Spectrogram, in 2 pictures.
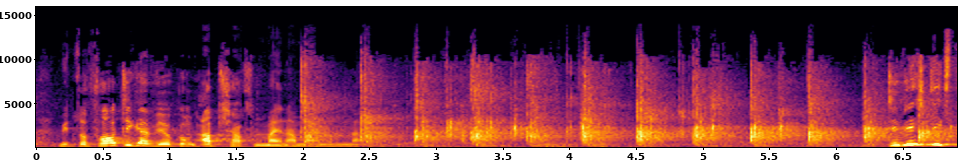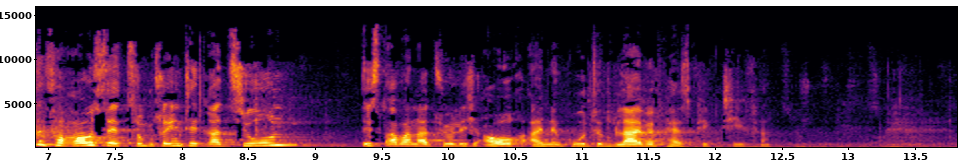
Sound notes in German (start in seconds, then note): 2.4 Beifall DIE LINKE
